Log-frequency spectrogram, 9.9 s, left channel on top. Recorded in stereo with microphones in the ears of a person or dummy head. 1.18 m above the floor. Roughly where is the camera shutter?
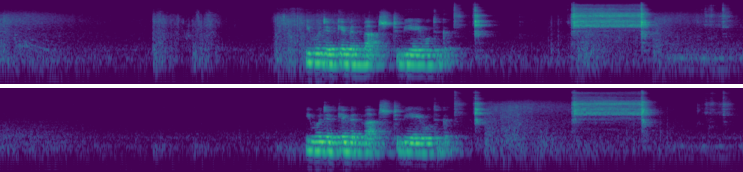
Left.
